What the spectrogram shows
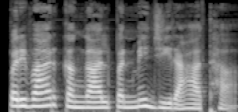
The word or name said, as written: कंगालपन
